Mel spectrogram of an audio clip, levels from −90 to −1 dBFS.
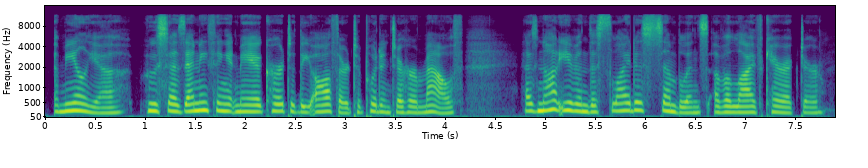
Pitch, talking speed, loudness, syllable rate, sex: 210 Hz, 190 wpm, -16 LUFS, 5.6 syllables/s, female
